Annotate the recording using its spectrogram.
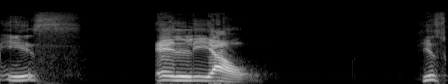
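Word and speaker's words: אליהו: we find Moses and Eliyahu, or Elijah. And Elijah, or Eliyahu, this is how his name is pronounced according to Judaism.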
